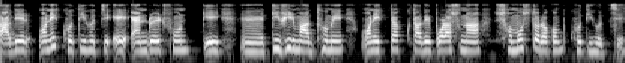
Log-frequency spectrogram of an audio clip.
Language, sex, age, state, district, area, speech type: Bengali, female, 30-45, West Bengal, Hooghly, urban, spontaneous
